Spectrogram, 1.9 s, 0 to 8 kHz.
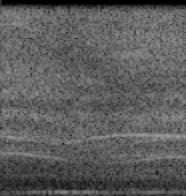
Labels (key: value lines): label: anthrophony, boat engine
recorder: SoundTrap 500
